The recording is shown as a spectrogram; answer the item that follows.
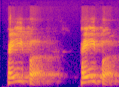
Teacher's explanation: Here, the voice is raised. Prominence is given on pay. Voice is raised on pay, and it has become little longer also.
